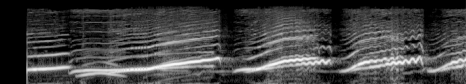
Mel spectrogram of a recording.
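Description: A gibbon gives loud, pure whooping notes that swoop steeply upward, one after another.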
